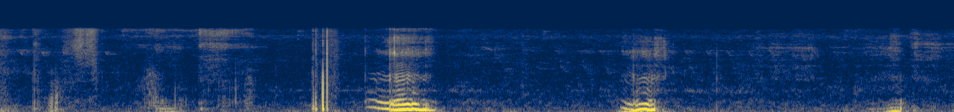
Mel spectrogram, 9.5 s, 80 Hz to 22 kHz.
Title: 30 Seconds of a Rescue Puppy Snoring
